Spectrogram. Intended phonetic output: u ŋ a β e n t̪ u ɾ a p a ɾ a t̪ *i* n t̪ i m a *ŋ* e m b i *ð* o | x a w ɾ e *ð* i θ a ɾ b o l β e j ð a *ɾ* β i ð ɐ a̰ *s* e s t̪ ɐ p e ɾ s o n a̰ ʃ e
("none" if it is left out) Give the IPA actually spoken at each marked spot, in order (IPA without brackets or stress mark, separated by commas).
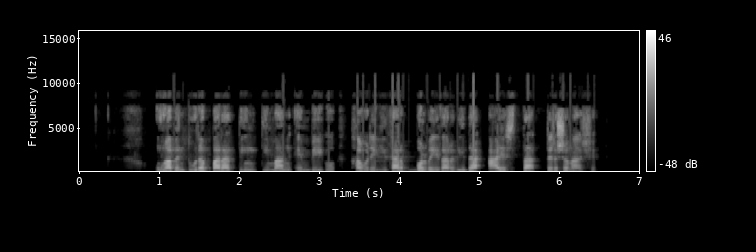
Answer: i, ŋ, ɣ, ɣ, ɾ, none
